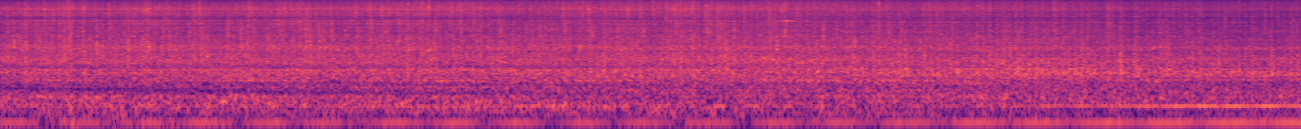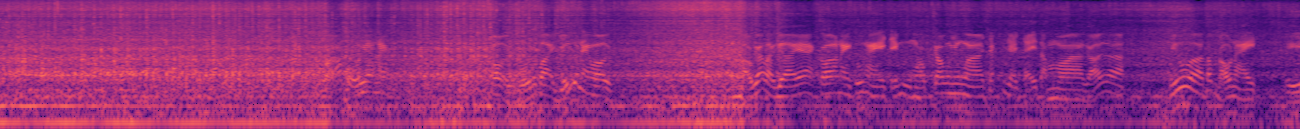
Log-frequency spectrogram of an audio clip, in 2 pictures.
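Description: Rice combine harvester's diesel engine and threshing machinery running steadily under load while cutting rice, a loud, dense mechanical din. The noise falls off after about twenty seconds as the machine moves away.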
